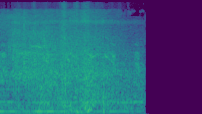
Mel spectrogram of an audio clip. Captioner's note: beeping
